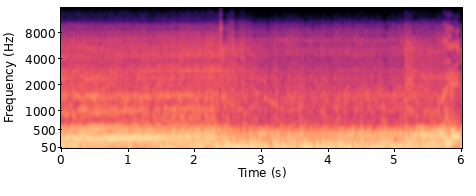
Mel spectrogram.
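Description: City traffic from a moving motorcycle: a close engine drone with a rising rev and tonal whine early on, then a rough, steady rumble mixed with wind noise and surrounding road sound.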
